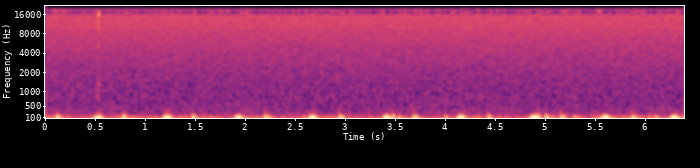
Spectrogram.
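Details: Steady, muffled lub-dub beats at about 82 per minute with a low hum underneath, a normal resting heartbeat, self-recorded with an earbud mic and a glass.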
